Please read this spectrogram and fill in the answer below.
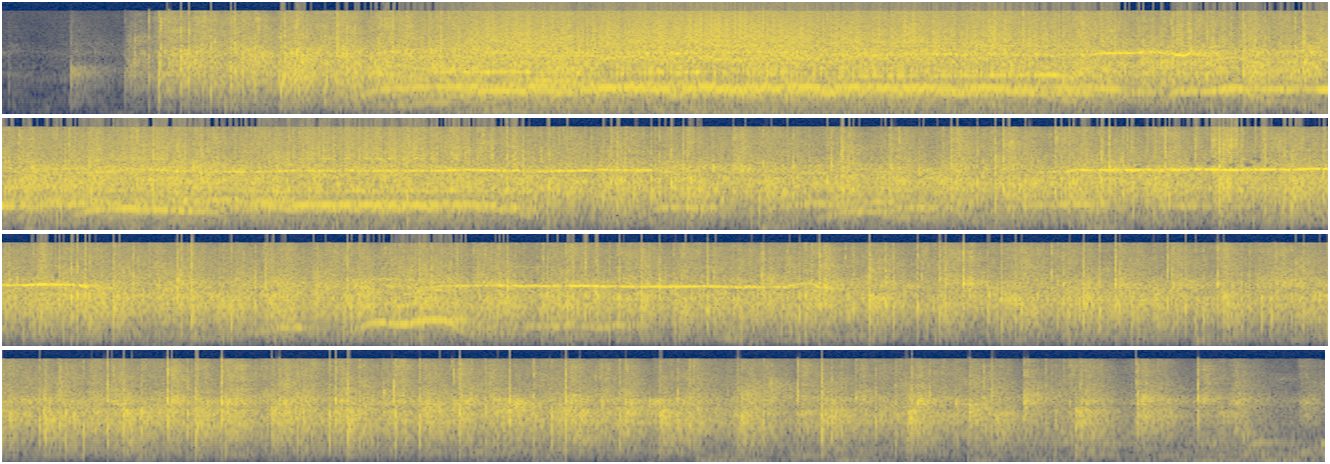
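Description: Theatre audience applauding, starting suddenly about a second in, with cheering voices and long whistles over the clapping through the first half, the applause slowly dying down towards the end.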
